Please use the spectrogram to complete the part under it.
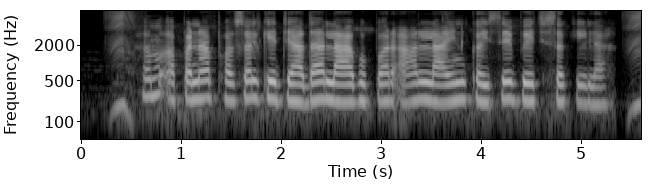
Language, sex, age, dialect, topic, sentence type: Bhojpuri, female, 25-30, Western, agriculture, question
